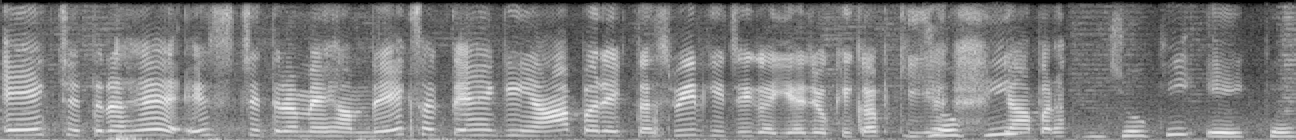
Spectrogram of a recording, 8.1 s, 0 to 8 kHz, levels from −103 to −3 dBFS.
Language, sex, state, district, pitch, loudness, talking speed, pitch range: Hindi, female, Madhya Pradesh, Dhar, 275 Hz, -15 LUFS, 205 wpm, 240-305 Hz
